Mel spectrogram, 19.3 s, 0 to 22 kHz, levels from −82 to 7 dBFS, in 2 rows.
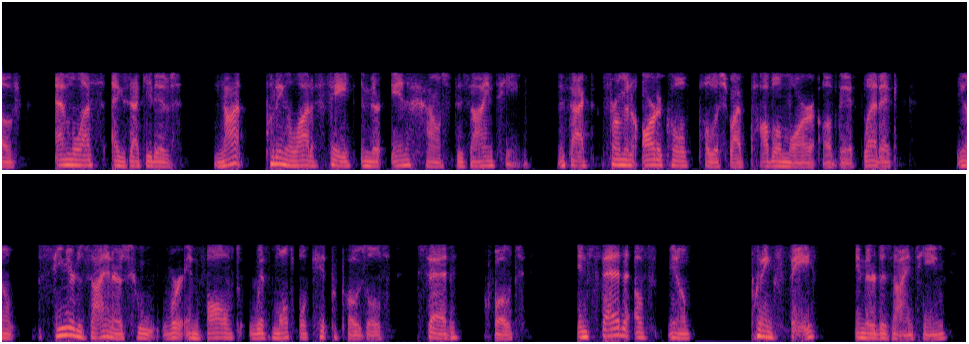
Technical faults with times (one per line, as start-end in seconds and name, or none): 0.00-19.29 RealAudio 14.4 codec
